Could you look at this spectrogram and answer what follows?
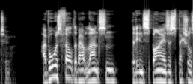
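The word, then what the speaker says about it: Launceston: to come from lansen lansen the town that rhymes or very nearly with handsome i'm not sure when people began to pronounce it launston like they do in tasmania but for me it's always been pronounced lanson and i'd no more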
